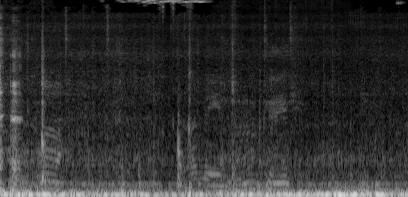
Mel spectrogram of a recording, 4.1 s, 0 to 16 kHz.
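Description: Classic Fiat 500 driving, heard from inside its small cabin: the rear air-cooled two-cylinder engine and road noise make a steady low drone.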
